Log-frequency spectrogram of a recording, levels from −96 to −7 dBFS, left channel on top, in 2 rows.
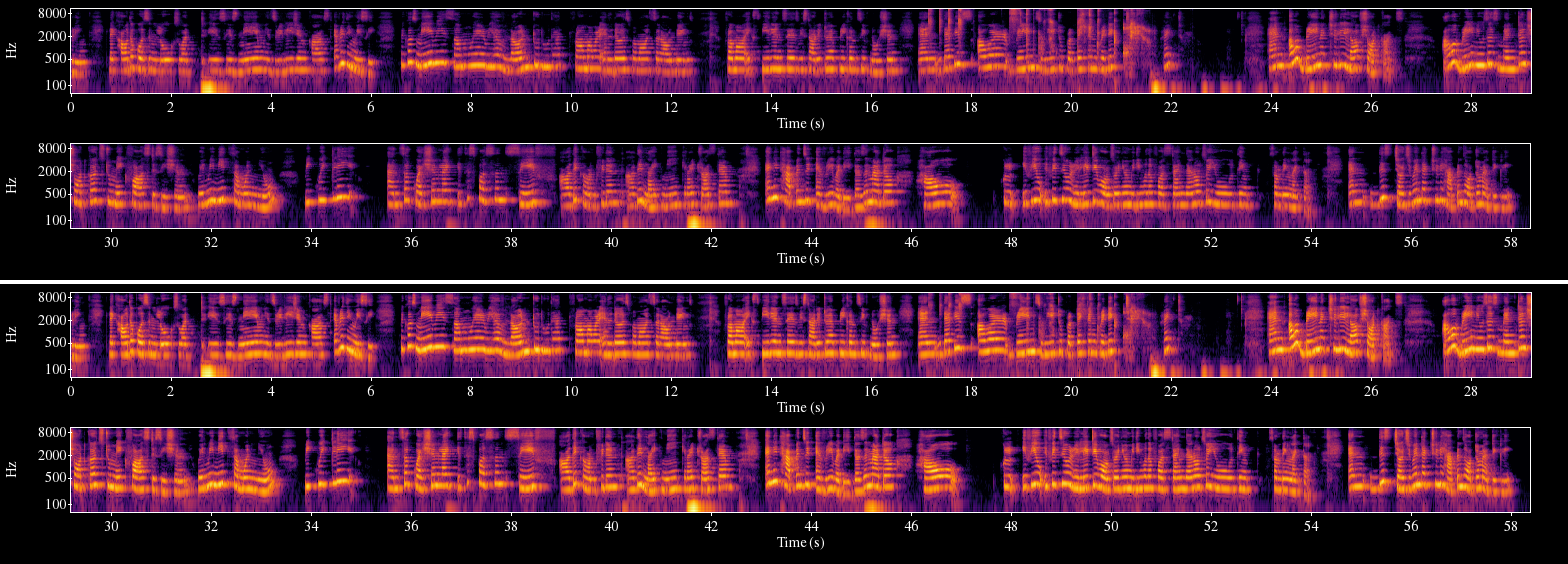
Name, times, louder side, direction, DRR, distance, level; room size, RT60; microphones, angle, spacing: voice 1, 0.0-12.4 13.1-21.2 21.8-22.1 23.5-26.5 26.7-27.0 27.4-33.4 33.9-34.9 35.5-47.0 47.8-52.8 53.2-54.0 54.3-58.0, right 5 dB, 70° right, 0.4 m, -26 dB
sound 1, 17.1-17.8 18.8-19.7 20.0-20.6 20.8-21.9, left 4 dB, 80° left, 0.9 m, -35 dB
2.3 x 2.3 x 2.5 m
head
